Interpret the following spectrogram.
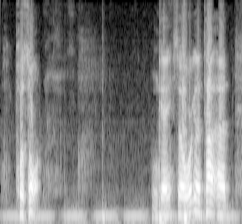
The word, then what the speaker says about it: Poisson: And this distribution is called the Poisson probability distribution, not Poisson. It's French, and I don't know that I pronounce it entirely correct, but it's somewhere along the line of Poisson.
